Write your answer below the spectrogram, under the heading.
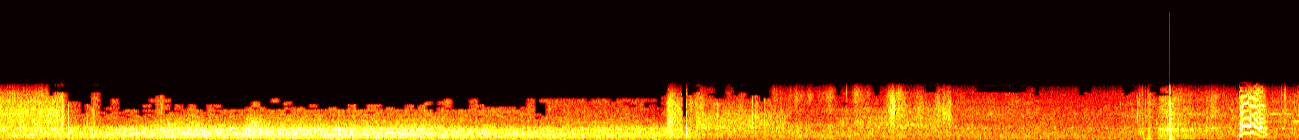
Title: Lifter Tick?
